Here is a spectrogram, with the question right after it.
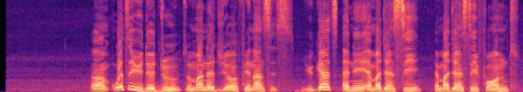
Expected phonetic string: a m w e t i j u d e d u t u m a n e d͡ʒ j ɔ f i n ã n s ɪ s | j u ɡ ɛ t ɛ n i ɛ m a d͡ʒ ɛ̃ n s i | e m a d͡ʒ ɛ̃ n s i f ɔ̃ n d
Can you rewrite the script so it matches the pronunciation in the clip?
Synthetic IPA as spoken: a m w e t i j u d e d u t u m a n e d͡ʒ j ɔ f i n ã n s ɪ s | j u ɡ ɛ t ɛ n i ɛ m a d͡ʒ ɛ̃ n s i | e m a d͡ʒ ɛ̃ n s i f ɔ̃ n d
